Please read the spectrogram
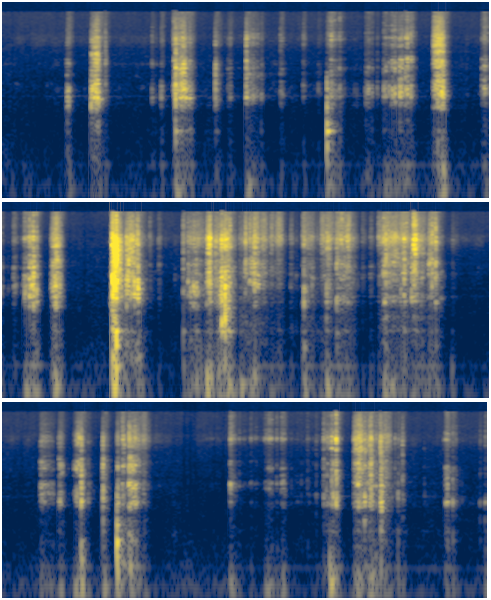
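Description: Long flat-bottomed scissors cutting through thin cardboard from a candy box, in irregular runs of short crisp snips with pauses between them. The loudest snip comes about six seconds in.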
